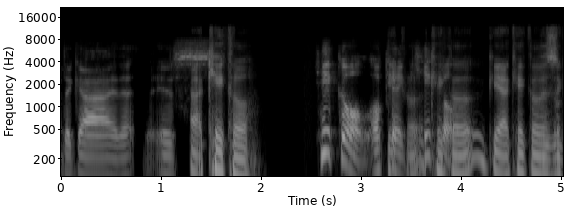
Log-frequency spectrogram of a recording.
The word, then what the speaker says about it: Kickl: I can never pronounce his name. Bikla? What is it? Mikla? I hope I pronounce it right. Wait, which party? The FPÖ, the guy that is. Kekl. Kickle, okay, Kickle.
